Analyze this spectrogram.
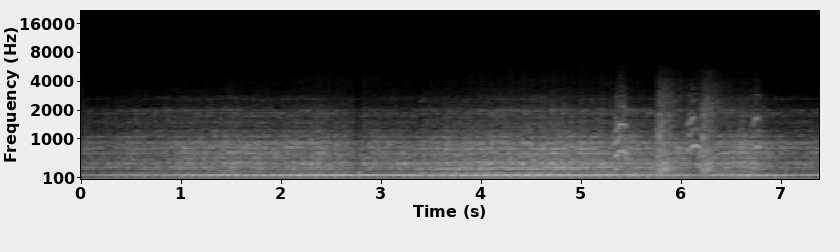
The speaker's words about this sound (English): Wait, there's a car coming. Without lights.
